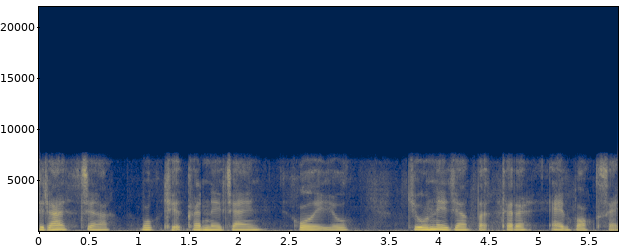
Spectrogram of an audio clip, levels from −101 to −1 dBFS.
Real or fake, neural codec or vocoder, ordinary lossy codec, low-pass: fake; autoencoder, 22.05 kHz, a latent of 192 numbers a frame, VITS, trained on many speakers; Opus, 24 kbps; 7.2 kHz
